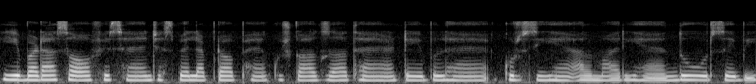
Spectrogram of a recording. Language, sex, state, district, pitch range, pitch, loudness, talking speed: Hindi, female, Bihar, West Champaran, 190-205 Hz, 195 Hz, -16 LUFS, 160 wpm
